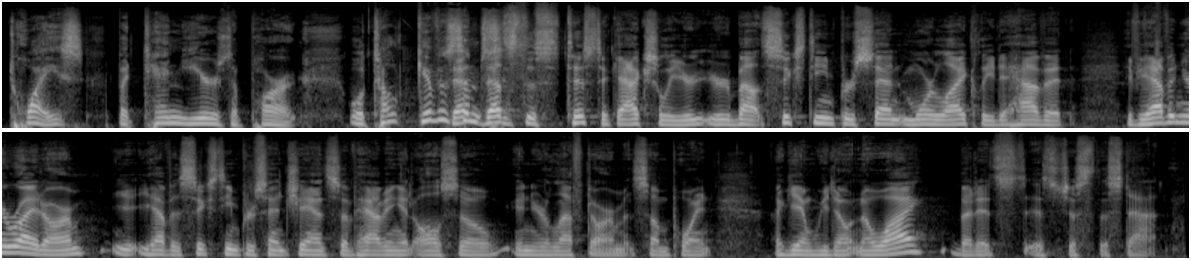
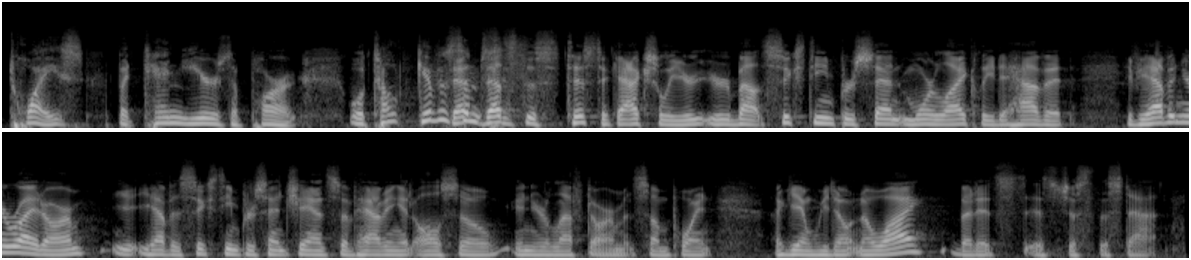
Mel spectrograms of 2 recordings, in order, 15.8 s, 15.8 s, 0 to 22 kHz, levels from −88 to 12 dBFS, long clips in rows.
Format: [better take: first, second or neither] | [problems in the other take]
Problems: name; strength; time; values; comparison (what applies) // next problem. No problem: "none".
first | muffled; very; fading above 3 kHz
